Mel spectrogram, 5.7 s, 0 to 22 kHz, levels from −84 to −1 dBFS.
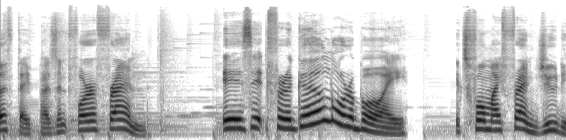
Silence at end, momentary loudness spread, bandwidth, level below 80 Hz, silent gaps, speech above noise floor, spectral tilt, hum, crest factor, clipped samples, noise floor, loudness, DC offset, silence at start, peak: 0 s; 13 LU; 18 kHz; -56 dBFS; none; 32 dB; -5 dB/octave; none; 14 dB; under 0.1%; -47 dBFS; -15 LUFS; under 0.1%; 0 s; 0 dBFS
